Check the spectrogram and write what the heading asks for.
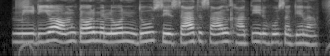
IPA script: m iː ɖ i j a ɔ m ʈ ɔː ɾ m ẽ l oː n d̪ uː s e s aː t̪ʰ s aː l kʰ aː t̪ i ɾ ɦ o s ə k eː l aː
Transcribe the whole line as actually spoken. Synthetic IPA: m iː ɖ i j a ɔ m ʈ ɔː ɾ m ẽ l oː n d̪ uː s e s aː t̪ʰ s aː l kʰ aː t̪ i ɾ ɦ o s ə k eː l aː

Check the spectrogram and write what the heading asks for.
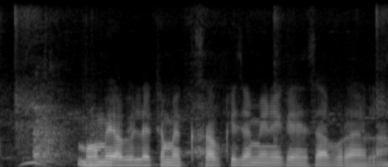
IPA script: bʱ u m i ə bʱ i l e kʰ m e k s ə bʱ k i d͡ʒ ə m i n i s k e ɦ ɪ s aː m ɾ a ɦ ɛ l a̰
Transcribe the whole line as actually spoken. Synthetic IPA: bʱ u m i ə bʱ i l e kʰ m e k s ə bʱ k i d͡ʒ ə m i n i k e ɦ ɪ s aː b ɾ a ɦ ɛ l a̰

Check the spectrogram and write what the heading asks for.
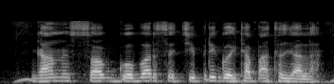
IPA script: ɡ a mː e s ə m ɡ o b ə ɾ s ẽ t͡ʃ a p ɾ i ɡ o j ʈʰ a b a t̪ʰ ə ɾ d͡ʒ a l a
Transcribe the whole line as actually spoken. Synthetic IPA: ɡ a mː e s ə b ɡ o b ə ɾ s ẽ t͡ʃ i p ɾ i ɡ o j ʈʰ a p a t̪ʰ ə l d͡ʒ a l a

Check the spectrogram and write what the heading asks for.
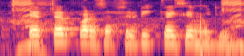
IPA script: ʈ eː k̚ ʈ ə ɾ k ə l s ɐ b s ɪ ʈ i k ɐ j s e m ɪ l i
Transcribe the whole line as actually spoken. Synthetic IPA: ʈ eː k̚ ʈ ə ɾ p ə ɾ s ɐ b s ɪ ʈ i k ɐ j s e m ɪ l i

